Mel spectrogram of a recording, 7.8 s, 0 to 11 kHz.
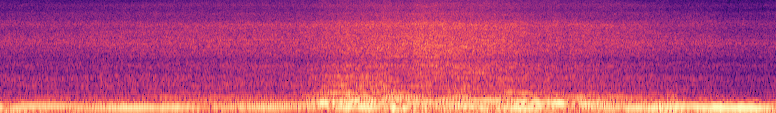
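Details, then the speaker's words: Chrysler 300C 5.7 with a newly installed JS 240-amp alternator and tight belt, voltage a little low. A faint whine rises and falls with revs; owner suspects belt slippage, cause unconfirmed. "so why is this thing whining I mean is it that it's not normal I can't be normal"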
